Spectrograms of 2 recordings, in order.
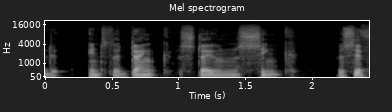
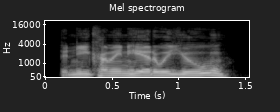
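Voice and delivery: louder gruff sergeant question; Jackram, loud query; 4 semitones higher, 6 dB louder than usual. Acted. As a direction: bark the question. Jackram asks recruits.

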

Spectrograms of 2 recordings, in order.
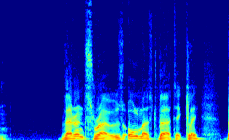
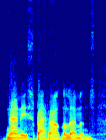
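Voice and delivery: ordinary delivery, nothing marked

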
